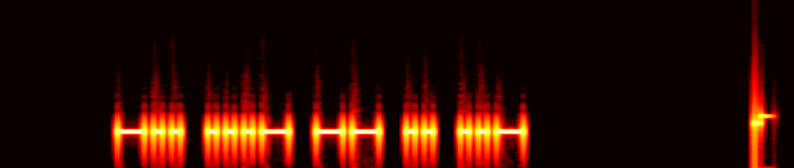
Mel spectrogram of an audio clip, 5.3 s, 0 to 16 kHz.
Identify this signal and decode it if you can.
Morse code, heard as a keyed tone, about 20 wpm, 700 Hz. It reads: DVMIU
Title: Code Groups - 5 Letters - 20wpm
